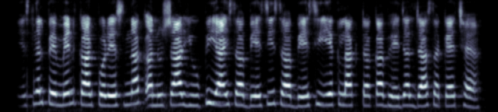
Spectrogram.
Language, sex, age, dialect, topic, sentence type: Maithili, female, 18-24, Bajjika, banking, statement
